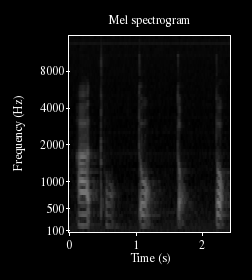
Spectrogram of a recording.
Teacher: Se cierra, toca por completo el órgano. Es oclusivo, dental, porque el ápice de la lengua o la zona de la punta de la lengua toca los dientes superiores, los incisivos superiores. Y además es sordo.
